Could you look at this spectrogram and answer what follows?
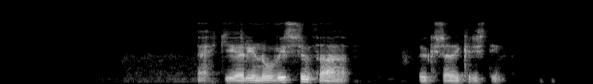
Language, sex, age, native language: Icelandic, male, 20-29, Icelandic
